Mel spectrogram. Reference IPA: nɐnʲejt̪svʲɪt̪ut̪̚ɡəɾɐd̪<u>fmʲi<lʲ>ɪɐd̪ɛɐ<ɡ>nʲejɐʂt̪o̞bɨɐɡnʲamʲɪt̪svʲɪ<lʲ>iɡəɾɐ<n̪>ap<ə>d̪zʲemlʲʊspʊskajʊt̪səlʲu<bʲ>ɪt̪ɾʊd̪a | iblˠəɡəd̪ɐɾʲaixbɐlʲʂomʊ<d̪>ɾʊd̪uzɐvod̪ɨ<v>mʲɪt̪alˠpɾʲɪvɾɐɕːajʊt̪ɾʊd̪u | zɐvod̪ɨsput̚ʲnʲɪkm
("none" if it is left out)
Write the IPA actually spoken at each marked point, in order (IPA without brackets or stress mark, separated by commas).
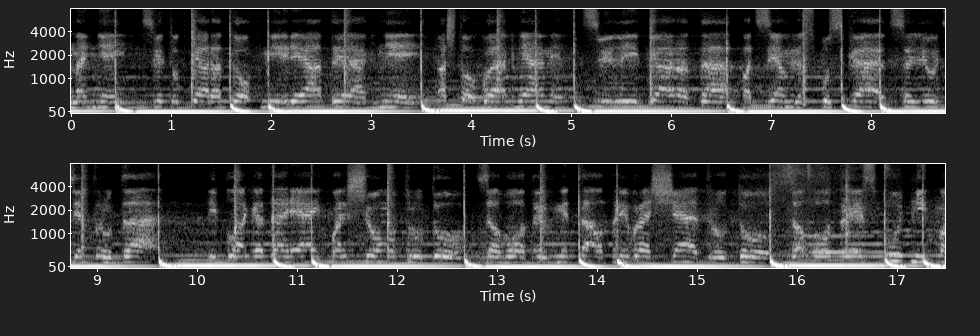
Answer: o, ɾʲ, ɡ, lʲ, d̪, ɐ, dʲ, t̪, v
